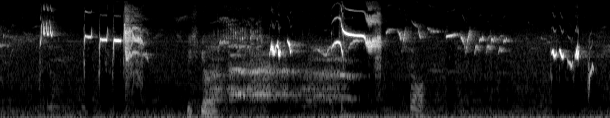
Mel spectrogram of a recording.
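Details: Owned Oriental magpie-robin in loud 'full isian' song: crisp chirps, then a buzzy rattling passage, sweeping whistles and rapid twittered notes, ending with quick sharp chirps; steady low hum in the background.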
